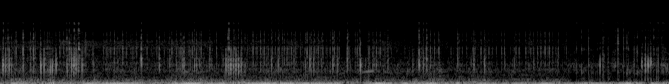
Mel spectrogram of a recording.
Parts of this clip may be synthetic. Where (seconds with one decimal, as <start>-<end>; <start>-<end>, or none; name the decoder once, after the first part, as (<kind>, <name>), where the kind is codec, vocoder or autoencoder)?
5.7-6.7 (codec, SNAC)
